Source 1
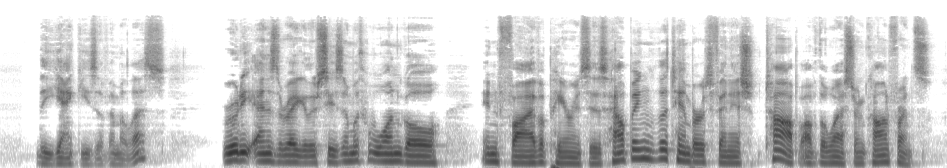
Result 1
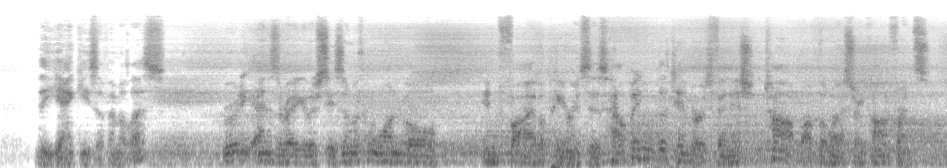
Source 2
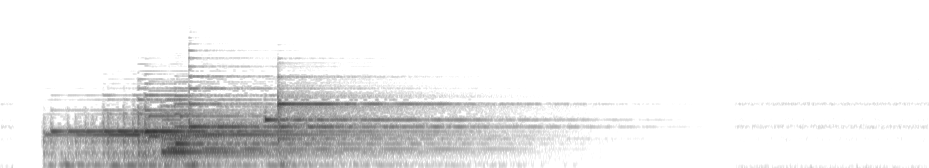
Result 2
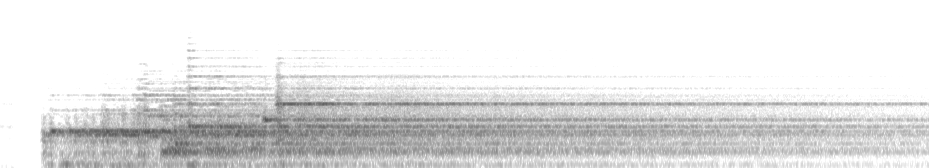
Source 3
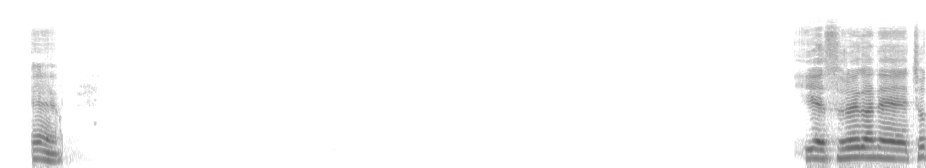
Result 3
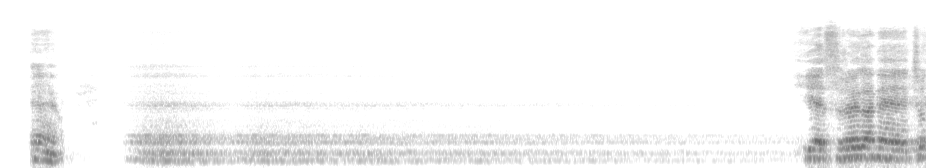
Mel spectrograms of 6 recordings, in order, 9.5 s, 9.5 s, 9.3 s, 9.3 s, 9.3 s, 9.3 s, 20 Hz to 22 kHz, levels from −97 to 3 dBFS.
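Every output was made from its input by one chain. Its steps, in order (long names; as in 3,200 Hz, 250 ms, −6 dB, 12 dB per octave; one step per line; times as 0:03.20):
random phases in long frames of 50 ms
downward compressor, threshold −29 dBFS
on a send: feedback delay with all-pass diffusion 1,248 ms, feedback 56%, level −8.5 dB
on the sum: level −5 dB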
